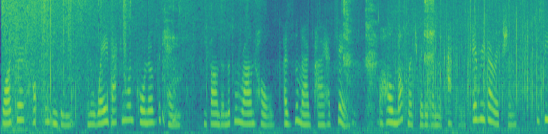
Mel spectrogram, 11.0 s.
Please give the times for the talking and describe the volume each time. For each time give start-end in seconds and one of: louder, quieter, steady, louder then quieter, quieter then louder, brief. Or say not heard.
0.0-10.9 steady.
